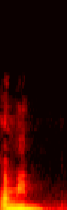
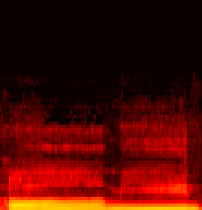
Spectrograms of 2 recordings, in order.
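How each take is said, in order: First: The vowel is said short. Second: The vowel is drawn out long. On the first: The speaker calls it wrong. "bukan amin. Bukan macam itu" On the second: The speaker calls it right. "Suaranya panjang"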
